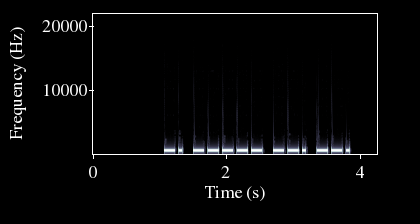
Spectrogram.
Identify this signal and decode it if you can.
Morse code, heard as a keyed tone, about 22 wpm, 700 Hz. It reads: N0GG
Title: USA Call Signs - 4 Characters - Repeated 3x - 22wpm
